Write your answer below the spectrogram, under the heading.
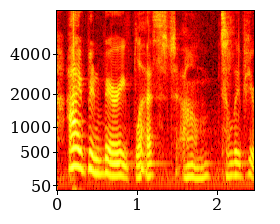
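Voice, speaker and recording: A woman speaks very slowly with lively intonation and a very deep, low pitch. Noticeable background noise runs underneath. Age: 60s. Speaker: resident speaking at public comment. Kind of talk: public comment at county meeting. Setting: public meeting room.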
